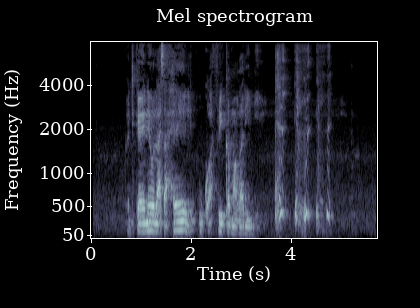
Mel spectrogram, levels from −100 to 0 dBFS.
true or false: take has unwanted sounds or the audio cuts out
true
